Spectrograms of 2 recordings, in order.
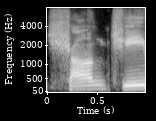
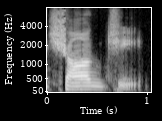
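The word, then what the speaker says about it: Shang-Chi: know about and then shang chi which i guess i've been mispronouncing all the time yeah but he said it yeah he said chongchi so i had to correct myself so then speaking of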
